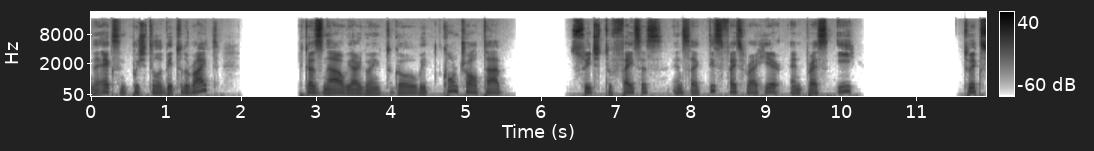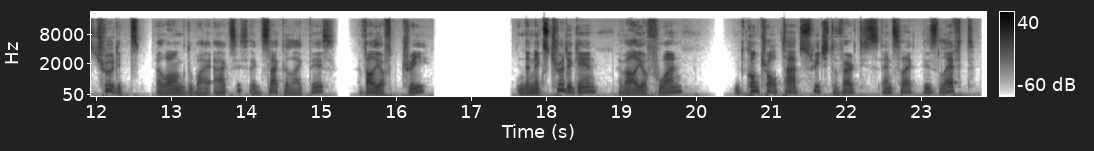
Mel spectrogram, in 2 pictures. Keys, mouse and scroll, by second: 0.4 g, 6.6 ctrl+Tab, 9.1 right click, 11.2 middle click, 11.3 z, 11.4 middle click, 11.9 KP_7, 12.5 z, 12.5 e, 16.0 scroll down 2, 16.2 shift+middle click, 16.2 scroll up 2, 16.2 g, 17.9 e, 21.6 shift+middle click, 21.6 scroll up 2, 21.6 KP_7, 22.0 ctrl+Tab.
